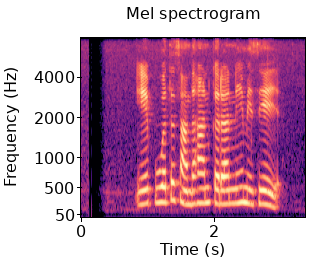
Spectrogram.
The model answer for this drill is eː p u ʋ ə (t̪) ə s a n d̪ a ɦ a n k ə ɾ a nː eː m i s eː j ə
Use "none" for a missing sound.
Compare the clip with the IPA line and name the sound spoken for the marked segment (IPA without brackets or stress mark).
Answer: t̪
